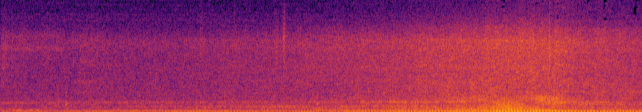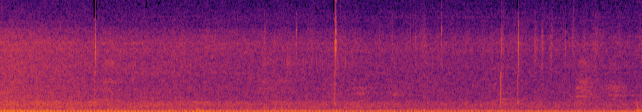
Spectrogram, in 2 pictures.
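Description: A motor vehicle passing by: its engine sound swells over several seconds, peaks about six seconds in, then slowly fades away.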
